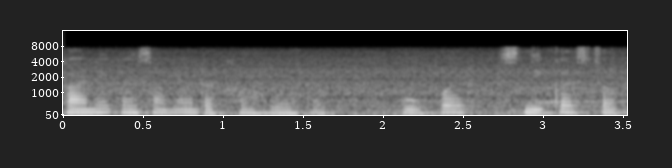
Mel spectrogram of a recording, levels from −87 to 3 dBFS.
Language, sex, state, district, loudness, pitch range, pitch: Hindi, male, Gujarat, Valsad, -18 LUFS, 135-145 Hz, 140 Hz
